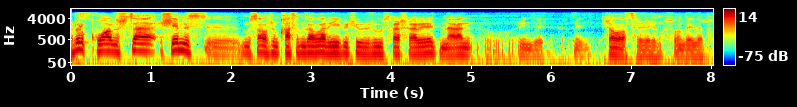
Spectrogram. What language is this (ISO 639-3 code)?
kaz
